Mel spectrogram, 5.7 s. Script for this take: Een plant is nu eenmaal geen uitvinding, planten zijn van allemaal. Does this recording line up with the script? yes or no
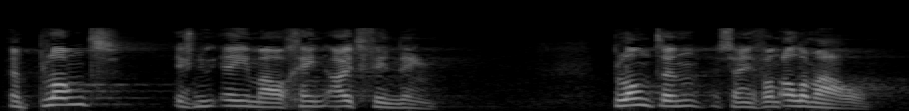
yes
